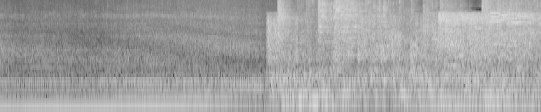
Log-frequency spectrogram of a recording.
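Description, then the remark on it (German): A truck's low engine rumble builds as it reverses under throttle, then a sudden loud crash of shattering glass and debris at about two and a half seconds as it drives into a bank branch's glass front, continuing as a noisy, crunching impact. “LKW klauen, Bankfiliale mit Glasfront finden, den Lastwagen unauffällig davor positionieren, den Rückwärtsgang rein und Gas geben.”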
